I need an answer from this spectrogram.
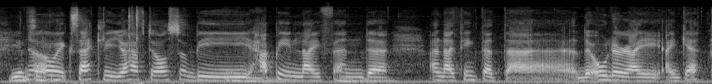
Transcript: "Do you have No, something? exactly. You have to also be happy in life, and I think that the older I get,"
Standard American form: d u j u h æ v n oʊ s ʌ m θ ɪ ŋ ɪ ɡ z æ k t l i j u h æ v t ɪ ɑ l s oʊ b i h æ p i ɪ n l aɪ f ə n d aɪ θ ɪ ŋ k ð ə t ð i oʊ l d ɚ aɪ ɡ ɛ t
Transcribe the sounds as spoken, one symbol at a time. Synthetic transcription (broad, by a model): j n oʊ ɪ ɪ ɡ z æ k t l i j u h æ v t ɪ ɑ l s oʊ b i h æ p i ɪ n l aɪ f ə n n aɪ θ ɪ ŋ k ð ə t ð i oʊ l d ɚ aɪ ɡ ɛ t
